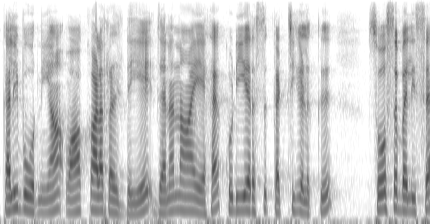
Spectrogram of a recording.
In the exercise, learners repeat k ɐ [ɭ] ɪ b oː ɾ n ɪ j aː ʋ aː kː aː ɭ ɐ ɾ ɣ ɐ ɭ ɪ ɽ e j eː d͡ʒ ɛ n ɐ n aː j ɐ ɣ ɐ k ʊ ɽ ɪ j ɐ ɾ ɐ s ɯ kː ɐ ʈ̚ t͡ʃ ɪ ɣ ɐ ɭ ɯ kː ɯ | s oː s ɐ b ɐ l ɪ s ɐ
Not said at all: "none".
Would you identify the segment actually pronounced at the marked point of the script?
l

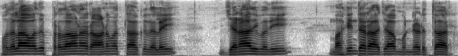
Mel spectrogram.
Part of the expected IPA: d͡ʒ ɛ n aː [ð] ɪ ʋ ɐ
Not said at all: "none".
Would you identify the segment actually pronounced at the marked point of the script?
ð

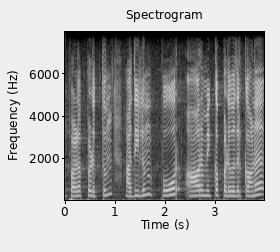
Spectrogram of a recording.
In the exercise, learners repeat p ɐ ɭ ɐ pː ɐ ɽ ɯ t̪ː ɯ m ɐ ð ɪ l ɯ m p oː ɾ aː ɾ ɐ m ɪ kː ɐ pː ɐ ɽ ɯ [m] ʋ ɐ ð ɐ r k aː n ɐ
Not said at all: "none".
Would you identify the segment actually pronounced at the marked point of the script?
none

